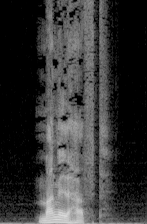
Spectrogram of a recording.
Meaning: 1. defective 2. being of an academic grade not allowing to pass due to containing deficiencies evidencing uselessness on the whole, E
- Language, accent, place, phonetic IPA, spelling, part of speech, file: German, Germany, Berlin, [ˈmaŋl̩haft], mangelhaft, adjective, De-mangelhaft.ogg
